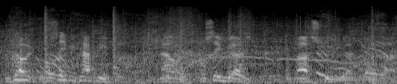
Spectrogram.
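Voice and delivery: loud frantic panic, running; being chased. Real, not acted. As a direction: yell as zombies close in. Fleeing zombie horde.

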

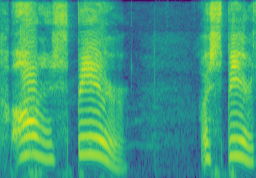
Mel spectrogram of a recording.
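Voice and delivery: high, drawn-out "Oh, and a spear!"; excited call. Acted. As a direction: sell the move like a hyped announcer. Calling the big move.

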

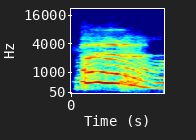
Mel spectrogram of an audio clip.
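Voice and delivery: very high tense strangled cry; strained rage cry. Shown as a demonstration. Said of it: "And it's like".

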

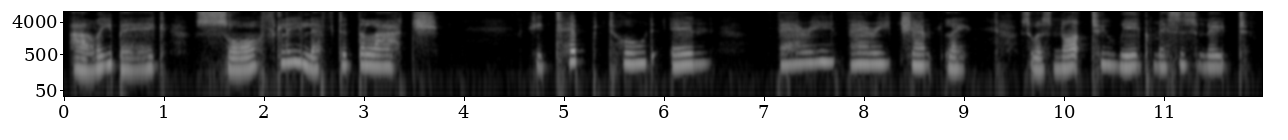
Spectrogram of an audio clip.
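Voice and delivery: hushed and slow, sneaking; stealthy storyteller hush; tiptoe whisper. A narrator's reading. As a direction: whisper so nobody wakes.

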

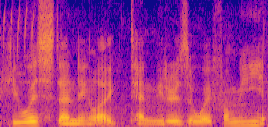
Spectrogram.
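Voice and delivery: ordinary talk

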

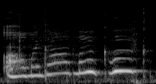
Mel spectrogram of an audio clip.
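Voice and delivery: usual speaking voice

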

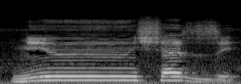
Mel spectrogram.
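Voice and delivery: slow Quranic Min şerri; drawn-out recitation. Shown as a demonstration. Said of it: "kimisi min".

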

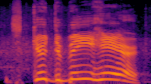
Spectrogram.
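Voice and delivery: loud, high, drawn-out hello to a crowd; real crowd-rousing shout; shouted greeting. Real, not acted. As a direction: holler a big stage greeting. Preacher greets the crowd on taking stage.

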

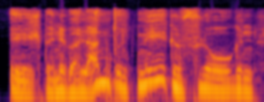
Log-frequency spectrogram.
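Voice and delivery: put-on exhausted voice, still loud; weary, faint-spirited voice. A narrator's reading. Shadow servant returns from a long flight, weary. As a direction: announce it as if worn out. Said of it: "verkündete er mit matter Stimme".

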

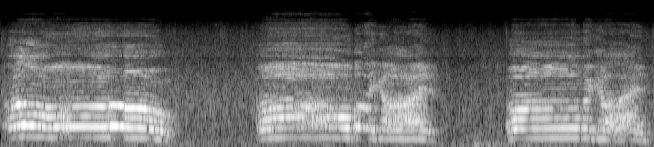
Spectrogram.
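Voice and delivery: high, long drawn-out moan; shaken fright. Real, not acted. Player reeling after a jump scare, frightened moaning. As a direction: moan each word out slowly, reeling.

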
